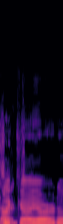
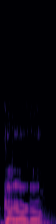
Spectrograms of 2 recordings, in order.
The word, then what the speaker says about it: Gallardo: like you know how those D is gardo or Gallardo it's Gallardo I'd never pronounced it correctly till just now i' said gardo my whole life I'm a [ __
